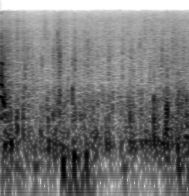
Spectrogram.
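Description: Campeiro horse hooves walking on the ground, a steady, moderately close clip-clop that runs right through.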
